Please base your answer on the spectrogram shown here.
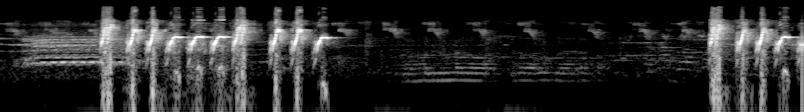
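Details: Asian fairy-bluebird (Irena puella), known locally as Chim Lam: a burst of sharp, loud notes, each ending in a short rising whistle, repeated rapidly for about two seconds and again at the end. Softer, lower calls fill the pause between bursts.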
